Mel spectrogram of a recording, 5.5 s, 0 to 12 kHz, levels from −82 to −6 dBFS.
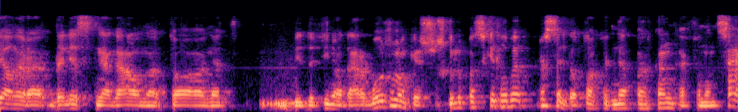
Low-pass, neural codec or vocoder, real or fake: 7.2 kHz; none; real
